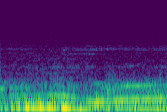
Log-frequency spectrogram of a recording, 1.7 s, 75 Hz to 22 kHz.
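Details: Honda S2000 with a turbo, out of storage: a deep, smooth, steady rumble with no pops, clunks or shudder; the drivetrain sounds healthy.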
